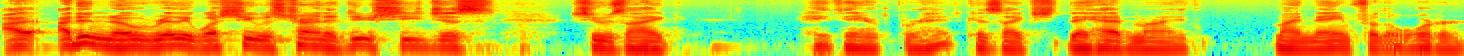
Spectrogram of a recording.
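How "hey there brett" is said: put-on very soft, gentle voice. Retelling a worker at his window greeting him, imitating her very soft voice. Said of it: "she has the softest voice".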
